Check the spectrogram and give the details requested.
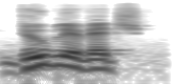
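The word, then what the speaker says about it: Dubljević: We're going to Montenegro to play Dubljevic under 11.5 points, -130 at Bet365.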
